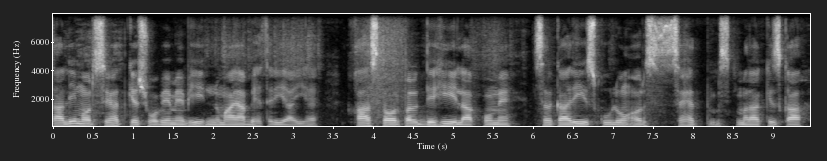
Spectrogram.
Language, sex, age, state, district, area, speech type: Urdu, male, 18-30, Delhi, New Delhi, rural, spontaneous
